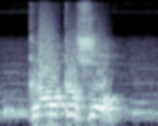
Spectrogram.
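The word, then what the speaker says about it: κράζω: E quando falamos de clamar, também vem de uma expressão que vem do grego, ok? Que você pronuncia kraukazô, que significa bradar ou dizer algo em alta voz.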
